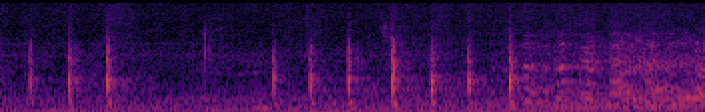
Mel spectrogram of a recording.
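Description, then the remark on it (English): A rapid series of about a dozen sharp, hollow knocks taps on an aircraft windscreen, seemingly from outside the plane, in a steady rhythm, fairly loud over a low engine-like hum that grows noisier at the end. “There's a peculiar knocking sound on the windscreen.”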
